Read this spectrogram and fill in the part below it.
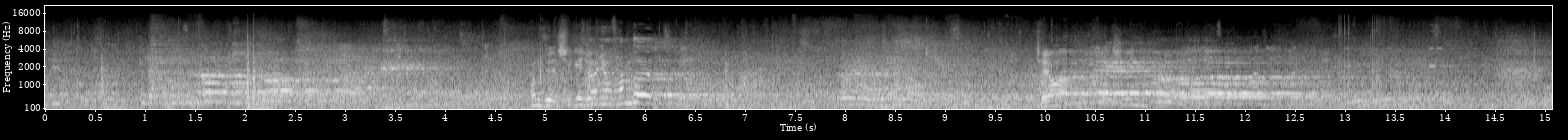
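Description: Men shout instructions nearby in a large echoing hall.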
